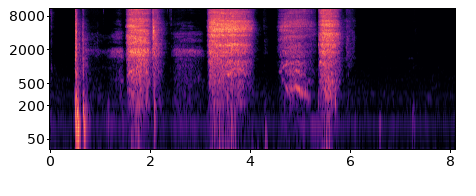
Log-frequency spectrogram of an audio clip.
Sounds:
Sniff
